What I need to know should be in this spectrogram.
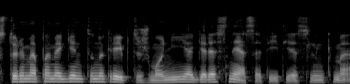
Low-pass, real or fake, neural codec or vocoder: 9.9 kHz; real; none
